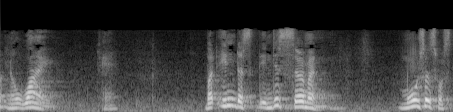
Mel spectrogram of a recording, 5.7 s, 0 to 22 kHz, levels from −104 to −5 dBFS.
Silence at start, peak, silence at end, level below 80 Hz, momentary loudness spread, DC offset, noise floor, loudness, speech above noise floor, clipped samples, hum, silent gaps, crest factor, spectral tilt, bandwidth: 0 s; -10 dBFS; 0 s; -58 dBFS; 21 LU; under 0.1%; -53 dBFS; -27 LUFS; 27 dB; under 0.1%; none; none; 18 dB; -6.5 dB/octave; 8 kHz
